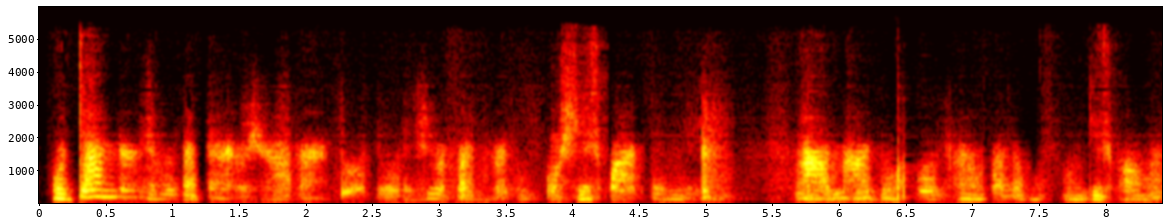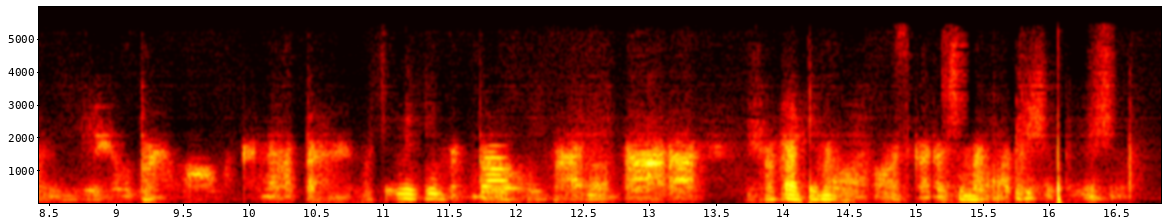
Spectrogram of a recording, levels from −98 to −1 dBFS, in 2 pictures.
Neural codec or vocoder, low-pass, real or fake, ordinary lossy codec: codec, 44.1 kHz, 0.9 kbps, DAC; 5.4 kHz; fake; AAC, 24 kbps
